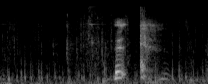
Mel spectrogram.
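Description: A sudden two-part sneeze bursts out over low background murmur and noise.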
